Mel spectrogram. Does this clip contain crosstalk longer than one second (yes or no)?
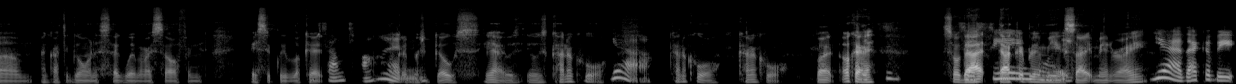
yes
